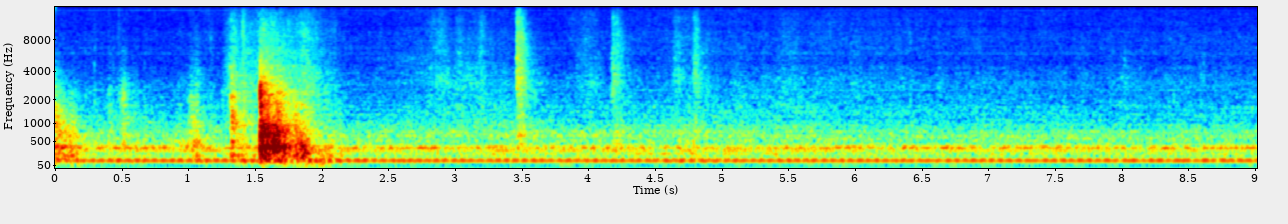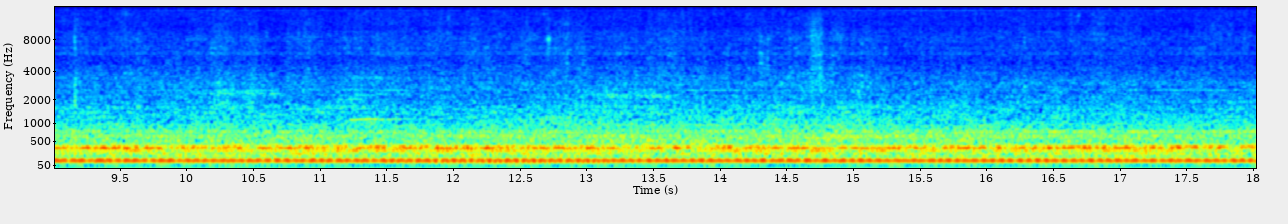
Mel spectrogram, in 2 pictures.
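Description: A couple of sharp knocks about a second and a half in, then a steady low hum.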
